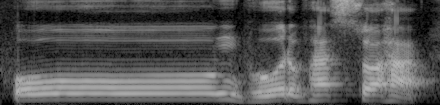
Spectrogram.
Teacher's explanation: तो ओम के उच्चारण में अन्य स्वरों की तुलना में अधिक समय लगता है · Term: प्लुत स्वर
